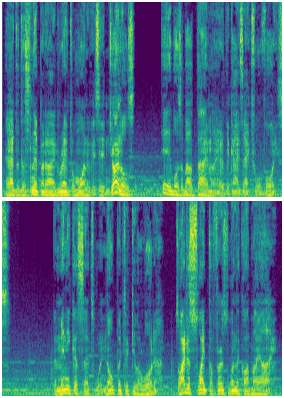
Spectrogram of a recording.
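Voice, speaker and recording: A man's voice: lowish voice, sing-song, moderate pace, over music. An actor playing a wry private detective narrating his case in an audio drama, dry and colloquial. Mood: reflective, dry. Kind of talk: audio drama acting and first-person narration.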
